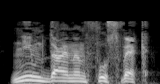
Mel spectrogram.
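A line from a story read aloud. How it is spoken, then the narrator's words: Growling. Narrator (Russian): прорычал немец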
